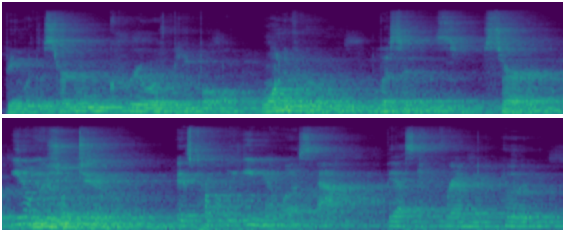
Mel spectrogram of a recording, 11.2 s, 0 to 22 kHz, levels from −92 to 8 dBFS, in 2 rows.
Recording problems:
off-mic speech; far
room echo; noticeable; dies away in 2.7 s
background chatter; faint; throughout; 3 voices, 25 dB below the speech

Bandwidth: 15.5 kHz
